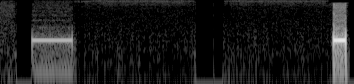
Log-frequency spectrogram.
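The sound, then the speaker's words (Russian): After the automated greeting of the Adapt group of companies' phone line, a single steady telephone beep at a mid pitch lasts about half a second, followed by a long silence and then a brief, louder, harsher burst of tone at the very end. “Если вам известен внутренний номер сотрудника, после гудка наберите его в тональном режиме или дождитесь ответа секретаря.”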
